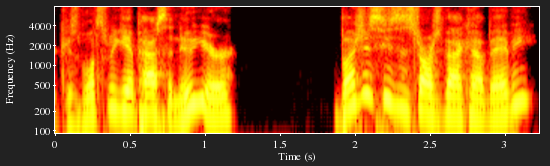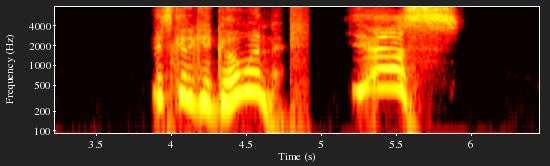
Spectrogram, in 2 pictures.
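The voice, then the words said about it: Forced enthusiastic impression of another voice. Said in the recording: “really forced enthusiasm ... that was my elf impression, right? Or my Will Ferrell impression ... Buddy the elf”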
